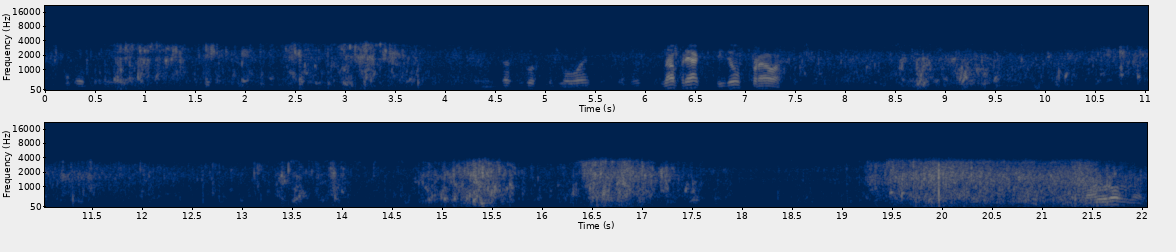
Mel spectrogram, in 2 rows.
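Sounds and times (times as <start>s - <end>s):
paddles splashing in river water: 0.0s - 22.0s
loud surging water splashes: 19.2s - 22.0s.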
